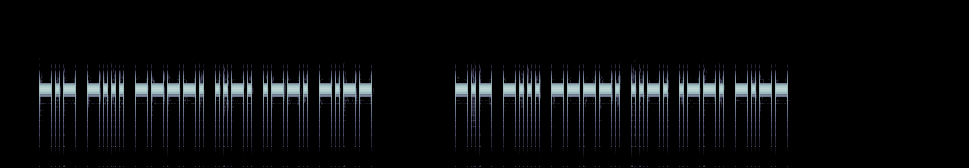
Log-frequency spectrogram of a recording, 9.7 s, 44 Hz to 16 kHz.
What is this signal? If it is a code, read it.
Morse code, heard as a keyed tone, about 30 wpm, 700 Hz. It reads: KB9FPY KB9FPY
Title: USA Call Signs - 6 Characters - Repeated 3x - 30wpm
